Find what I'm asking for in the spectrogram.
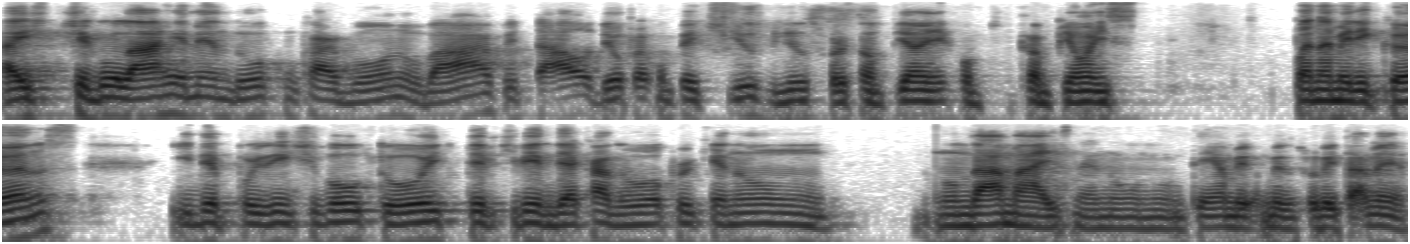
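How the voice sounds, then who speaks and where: A fairly low-pitched man at a moderate pace, with fairly even intonation and a quiet background. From Brazil, interior of São Paulo state. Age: 20s. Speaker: Olympic canoeist. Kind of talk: casual interview.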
